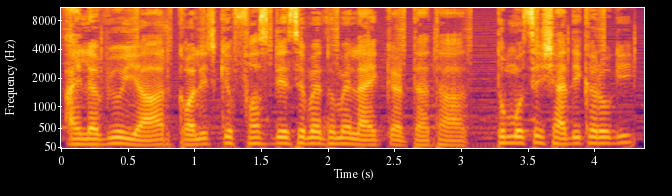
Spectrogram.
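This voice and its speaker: A man's voice: medium pitch, steady tone, brisk, a little mellow, faint music behind, voice pushed up, natural voice. A man voicing a timid, lovestruck young student in a cartoon story, hesitant and stammering. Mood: nervous. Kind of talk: Hindi cartoon story voice acting.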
